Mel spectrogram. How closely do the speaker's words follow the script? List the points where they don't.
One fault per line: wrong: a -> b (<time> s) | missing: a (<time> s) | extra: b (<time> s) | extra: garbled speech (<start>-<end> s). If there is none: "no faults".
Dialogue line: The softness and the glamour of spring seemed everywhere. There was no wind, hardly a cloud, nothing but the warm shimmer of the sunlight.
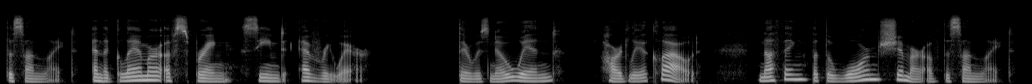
wrong: softness -> sunlight (0.1 s)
